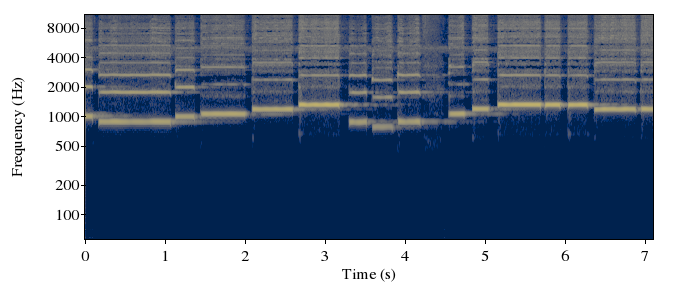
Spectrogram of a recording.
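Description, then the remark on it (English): A penny whistle plays the slow, lilting traditional tune Nova Scotia Farewell alone, clear bright notes stepping up and down with brief breaths between phrases, steady in volume. “Our theme music is Nova Scotia Farewell, a traditional tune performed on the penny whistle by the author of these stories.”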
